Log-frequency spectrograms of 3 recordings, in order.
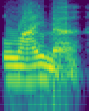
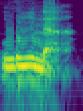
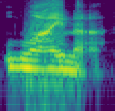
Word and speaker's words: Lina: here and they say i pronounce it lina but the movie will pronounce it lena so um i'm gonna pronounce it like the author wanted us to which is lina and i'm going to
